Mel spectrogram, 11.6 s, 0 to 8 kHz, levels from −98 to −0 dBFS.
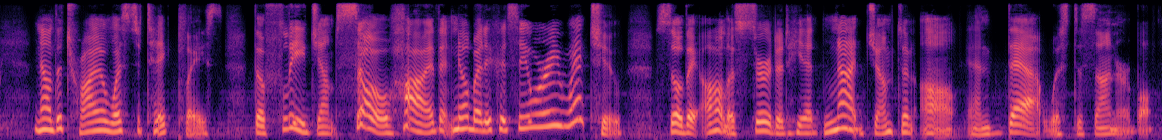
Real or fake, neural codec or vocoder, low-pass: fake; codec, 16 kHz, 2 kbps, X-Codec, HuBERT features, trained on balanced general audio; 7.2 kHz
